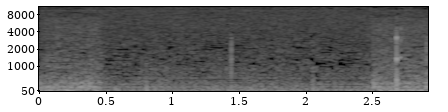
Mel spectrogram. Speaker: you will hear a list of 10 words that will simulate a common high frequency hearing loss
